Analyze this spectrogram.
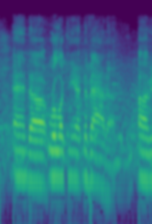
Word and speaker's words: Nevada: Um, and you have to make sure you pronounce that right. Nevada. Nevada. Not Nevada. Nevada. No, it's Nevada. Um they will they will definitely go after you for that one.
